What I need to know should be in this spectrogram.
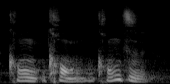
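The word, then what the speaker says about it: Krongzi (孔子): Alors, c'est même pas la peine de connaître le chinois pour s'apercevoir que le mot zhu n'a rien à voir avec le nom de Confucius qui se prononce en chinois. Krongzi.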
